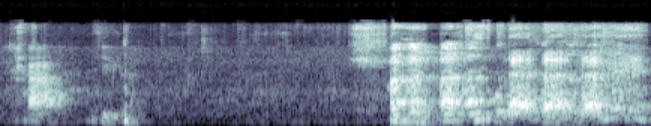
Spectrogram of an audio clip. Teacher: Ha, tenggorokan bagian tengah. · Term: huruf ha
